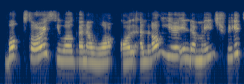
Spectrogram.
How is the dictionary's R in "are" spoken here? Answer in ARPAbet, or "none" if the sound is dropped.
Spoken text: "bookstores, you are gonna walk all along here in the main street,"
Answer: L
